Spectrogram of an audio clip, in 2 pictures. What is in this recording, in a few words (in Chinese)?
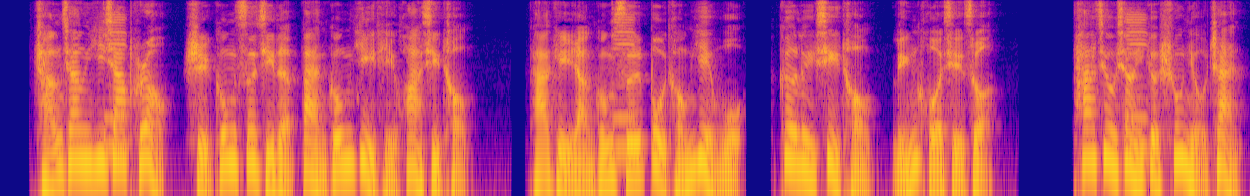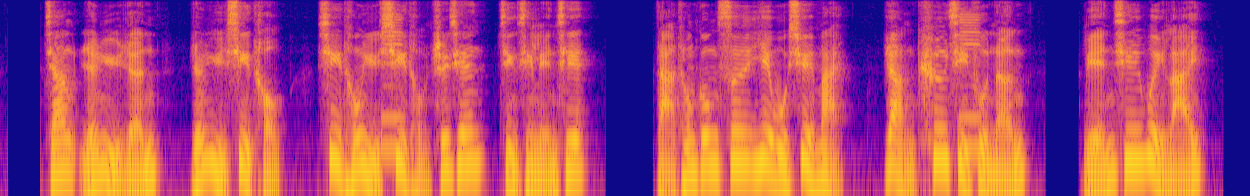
男 产品介绍 年轻 科技感, 时尚科技 轻松活泼; 长江e家pro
